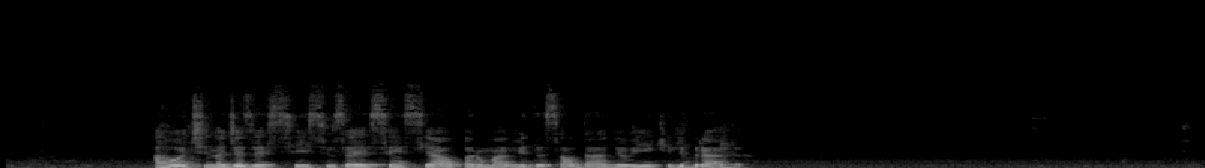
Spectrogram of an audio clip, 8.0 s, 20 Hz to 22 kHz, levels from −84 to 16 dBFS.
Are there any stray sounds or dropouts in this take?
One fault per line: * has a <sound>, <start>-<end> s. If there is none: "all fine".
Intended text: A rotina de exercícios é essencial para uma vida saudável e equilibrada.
all fine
